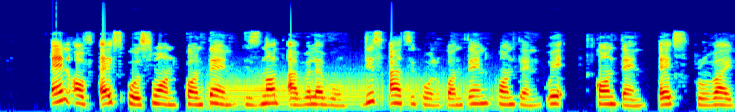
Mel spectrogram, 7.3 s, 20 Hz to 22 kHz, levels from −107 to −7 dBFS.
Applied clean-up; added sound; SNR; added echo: none; Brass instrument; 19 dB; none.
